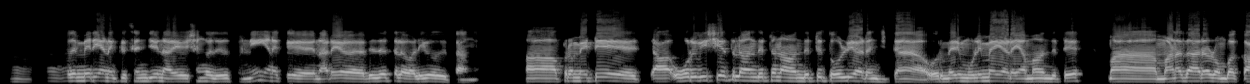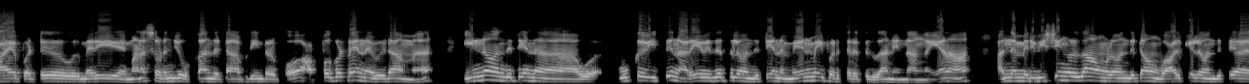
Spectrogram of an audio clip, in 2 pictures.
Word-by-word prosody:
ம், 120 -2 -19 0.2
ம். 145 - -20
அதுமாரி 165 +2 +1
எனக்குச் 150 -1 -2
செஞ்சு 155 +1 +1
நிறைய 140 0 +3
விஷயங்கள் 150 -1 -1
இது 145 - 0
பண்ணி, 275 +3 -1
எனக்கு 155 -2 -1 0.3
நிறைய 145 +4 +2 0.3
விதத்துல 155 0 0
வழிவகுத்தாங்க. 140 +8 -2 0.6
அ, - - +1 0.2
அப்புறமேட்டு 155 +3 0 0.6
அ - - +1 0.2
ஒரு 175 0 +2
விஷயத்துல 195 0 0
வந்துட்டு 170 +1 -2
நான் 160 -2 +1
வந்துட்டு 155 +2 -1
தோல்வியடைஞ்சுட்டேன். 140 -6 +1 0.2
ஒருமாரி 140 +4 +1
முழுமை 160 +2 +1
அடையாம 140 +1 +1
வந்துட்டு 140 - -1 0.4
மா 135 - +1 0.5
மனதார 155 +2 +1
ரொம்ப 140 +1 0
காயப்பட்டு 140 +1 0 0.2
ஒருமாரி 130 +2 +1 0.3
மனசு 145 +3 0
உடஞ்சு 145 +1 0
உட்கார்ந்துட்டேன், 125 -2 0
அப்பிடின்றப்போ 130 - -3 0.2
அப்பக் 175 - -5
கூட 180 +1 -1
என்ன - - +2
விடாம 145 +11 0 0.6
இன்னும் 205 +3 +2
வந்துட்டு 175 -1 -1
என்னை 160 -2 0 0.4
உ - - +1 0.4
ஊக்கவித்து 170 +1 0
நிறைய 140 +3 +3
விதத்துல 170 +1 0
வந்துட்டு 140 +2 -1
என்னை 145 -3 0
மேன்மைப்படுத்துறதுக்குதான் 135 -7 0
நின்னாங்க. 110 -2 -1
ஏன்னா, 150 -1 +1 0.5
அந்தமாரி 160 -1 +2
விஷயங்கள் 185 +2 +1
தான் 185 - +2
அவுங்கள 155 -3 0
வந்துட்டு 145 +2 0
அவுங்க 145 -4 0
வாழ்க்கையில 145 +2 +1
வந்துட்டு 135 +2 -1
150 Hz, 140 wpm, -22 LUFS, 140-165 Hz, 0.6 s, நிறைய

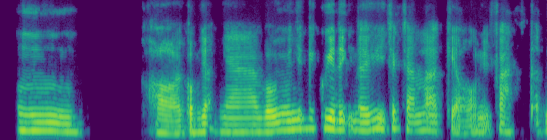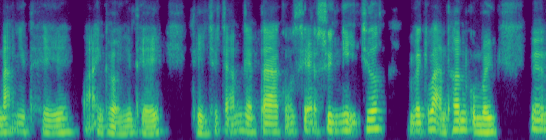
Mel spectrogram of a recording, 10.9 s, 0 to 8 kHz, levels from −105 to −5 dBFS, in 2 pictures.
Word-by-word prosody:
Ừm. 135 -2 +1 0.8
Ờ, 100 -2 0
công 110 +1 +1
nhận 125 - +1
nha 115 0 -2
với 125 +5 +3
những 160 +1 +1
cái 165 - -4
quy 170 -2 +5
định 150 0 0
đấy 135 -1 +3
thì 165 -2 +2
chắc 155 - 0
chắn 135 -3 -2
là, 140 - 0
kiểu, 100 +1 -3
bị - - -4
phạt 125 -3 -1 0.2
thật - - -7
nặng 120 +4 0
như 125 - -4
thế, 110 0 -2
và - - -7
ảnh 105 -3 -4
hưởng 100 -3 0
như 105 - -2
thế 100 +1 0 0.3
thì 100 -2 -1
chắc - - -9
chắn 120 +4 -3
người 115 - +2
ta 120 +1 +4
cũng 125 - -4
sẽ 135 +2 0
suy 135 +2 +2
nghĩ 135 +1 0
trước 165 +1 +4 0.3
với 130 0 +2
cái 130 - -8
bản 160 - +5
thân 150 0 +4
của 115 - 0
mình. 115 0 +5 0.4
Nên - - +1
125 Hz, 240 wpm, -25 LUFS, 115-140 Hz, 0.8 s, quy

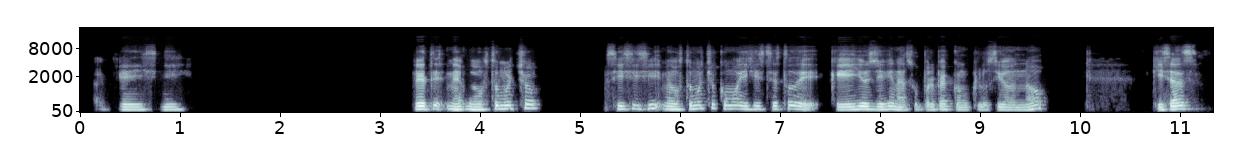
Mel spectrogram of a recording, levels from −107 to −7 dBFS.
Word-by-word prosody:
Okey, 125 -3 -2
sí. 125 0 -5 2.2
Fíjate, 145 -1 +6
me 135 -2 +4
me 135 -2 +2
gustó 130 +5 +2
mucho. 170 +4 0 0.6
Sí, 145 - -2
sí, 155 +2 -6
sí, 175 +5 -3
me 140 - 0
gustó 130 +3 +1
mucho 170 +3 -3
como 160 -1 -2
dijiste 145 -1 -2
esto 145 +3 -2
de 145 -3 +1
que 125 0 +3
ellos 135 +1 +5
lleguen 130 +1 +2
a 115 -2 0
su 125 - -11
propia 130 +3 -2
conclusión, 115 0 -4
¿no? 165 +9 -2 1.1
Quizás 150 +5 +2
135 Hz, 140 wpm, -21 LUFS, 125-150 Hz, 2.2 s, Fíjate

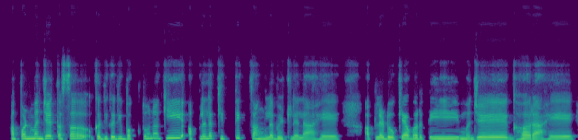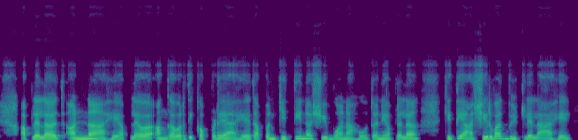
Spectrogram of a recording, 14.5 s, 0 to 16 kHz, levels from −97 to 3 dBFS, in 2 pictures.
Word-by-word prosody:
आपण 235 +4 +2
म्हणजे 250 +1 +4
तसं 235 +3 +1
कधी-कधी 220 +1 +2
बघतो 190 +6 -2
ना, 270 +1 -1
की 285 +1 +3
आपल्याला 235 +7 0
कित्येक 230 +6 -4
चांगलं 200 -3 +1
भेटलेलं 185 -3 -1
आहे. 170 0 -1 0.3
आपल्या 200 +1 +1
डोक्यावरती 205 +1 +2
म्हणजे 195 +1 +3
घर 195 +2 +2
आहे. 170 -1 0 0.3
आपल्याला 190 0 +3 0.3
अन्न 190 +3 +3
आहे. 175 -4 +1
आपल्या 175 +1 0
अंगावरती 180 +1 0
कपडे 180 +2 -2
आहेत. 180 -1 -1
आपण 210 +4 0
किती 215 +2 -2
नशीबवान 195 -1 -2
आहोत. 185 +1 -5
आणि 190 +1 -1
आपल्याला 195 +3 0 0.4
किती 230 +3 0
आशीर्वाद 225 +3 +1
भेटलेला 185 -4 -2
आहे. 180 +2 -4
195 Hz, 140 wpm, -27 LUFS, 180-215 Hz, 0.4 s, म्हणजे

